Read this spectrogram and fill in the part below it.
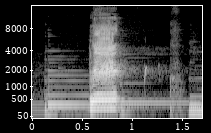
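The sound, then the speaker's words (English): A duck named Lord Duckula quacks three times in short nasal bursts, the middle quack loudest and harshest, with brief pauses between calls and no talking. “First of all, I named that duck Lord Duckula when I was a child.”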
